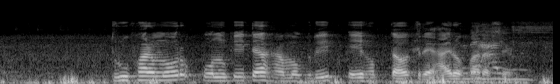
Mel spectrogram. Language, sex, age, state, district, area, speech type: Assamese, male, 30-45, Assam, Nalbari, rural, read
